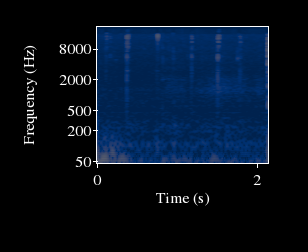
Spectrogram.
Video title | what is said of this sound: Colorful Christmas Ornament and Present Tapping ASMR, Soft-Spoken | He's also quite dense as you may hear.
